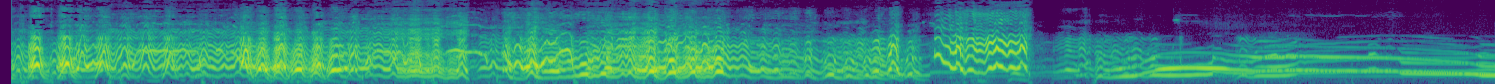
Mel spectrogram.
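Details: Wolves at a zoo park, howling in chorus: many overlapping wavering howls and yips for nine seconds, then after a brief pause long, smooth, sliding howls from a few animals carry on to the end.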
